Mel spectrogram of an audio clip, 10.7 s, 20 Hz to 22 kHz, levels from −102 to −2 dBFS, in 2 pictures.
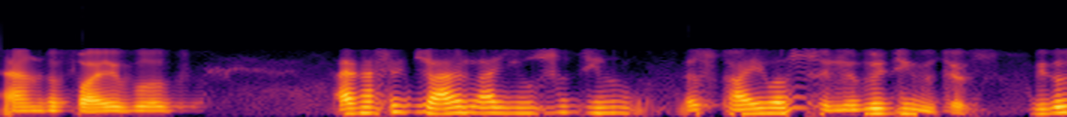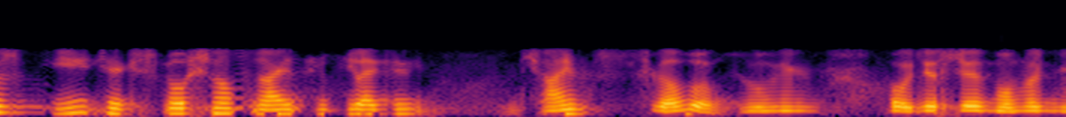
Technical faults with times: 0.00-10.67 Codec 2 vocoder

